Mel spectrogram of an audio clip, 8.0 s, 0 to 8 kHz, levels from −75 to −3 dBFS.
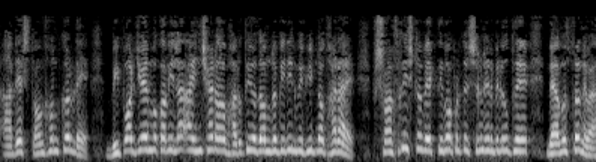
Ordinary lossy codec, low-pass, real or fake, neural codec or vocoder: MP3, 24 kbps; 7.2 kHz; fake; codec, 16 kHz in and 24 kHz out, 0.8 kbps, FocalCodec, streaming, 65536 codes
